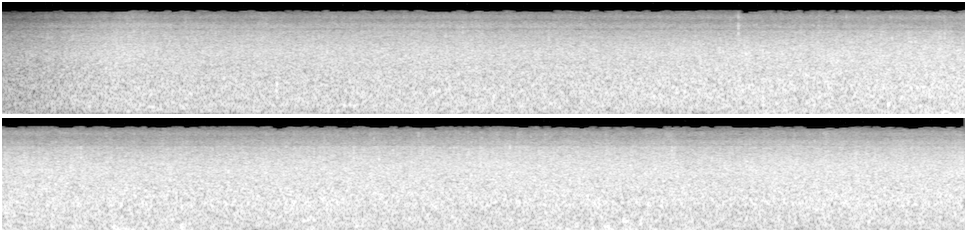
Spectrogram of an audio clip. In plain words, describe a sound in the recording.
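Water rushes loudly over rocks in a shallow rapid.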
